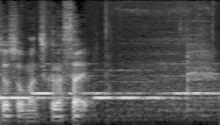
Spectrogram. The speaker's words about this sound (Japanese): めちゃくちゃ救急車なってるすごい真面目な話してる救急車なってるごめんなさい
